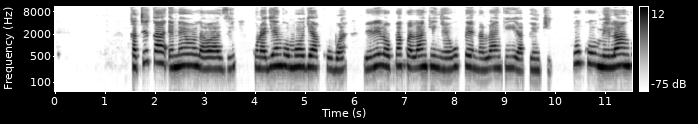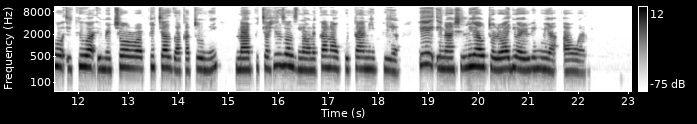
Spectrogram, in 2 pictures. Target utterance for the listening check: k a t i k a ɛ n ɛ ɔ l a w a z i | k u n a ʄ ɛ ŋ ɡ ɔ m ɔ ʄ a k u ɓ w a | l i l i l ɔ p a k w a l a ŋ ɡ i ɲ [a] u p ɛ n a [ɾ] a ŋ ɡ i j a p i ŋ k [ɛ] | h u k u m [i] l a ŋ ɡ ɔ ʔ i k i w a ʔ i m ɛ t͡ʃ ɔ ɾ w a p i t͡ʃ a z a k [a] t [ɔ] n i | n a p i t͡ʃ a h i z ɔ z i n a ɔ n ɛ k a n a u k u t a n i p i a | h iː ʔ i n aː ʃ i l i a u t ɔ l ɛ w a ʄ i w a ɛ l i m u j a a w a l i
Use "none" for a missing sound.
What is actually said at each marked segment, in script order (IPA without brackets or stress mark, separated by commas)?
ɛ, l, i, i, a, u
